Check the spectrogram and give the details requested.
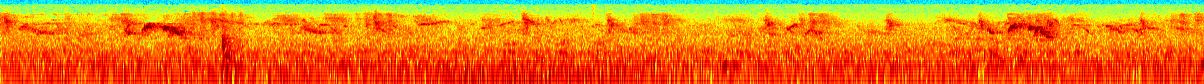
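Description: Faint birdsong: small birds chirping in quick, short calls over a light background hiss, busier about a second and a half in and again near ten seconds.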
